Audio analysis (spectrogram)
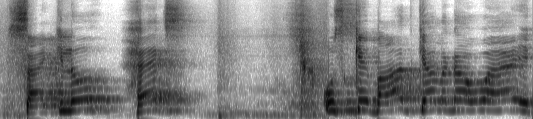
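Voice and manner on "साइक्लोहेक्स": drawn out, pausing inside the word; teacher slowly spelling out a term; slow dictation. Real, not acted. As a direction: break the term in two as you write it. Dictating the name while writing.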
